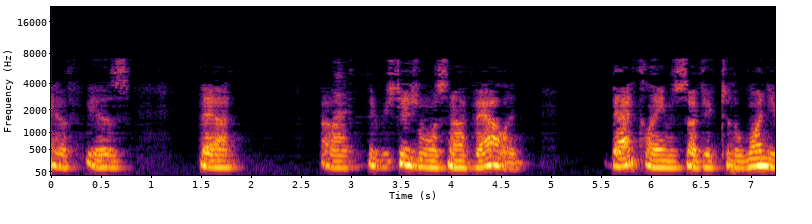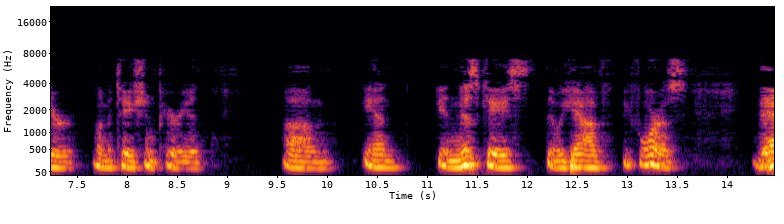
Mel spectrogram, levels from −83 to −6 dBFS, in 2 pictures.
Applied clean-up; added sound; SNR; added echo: neural mask model DeepFilterNet 3.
